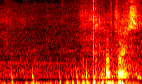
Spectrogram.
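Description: Handling noise from a handheld microphone being moved and passed along: soft bumps and rubbing on the mic, growing louder and busier in the second half.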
